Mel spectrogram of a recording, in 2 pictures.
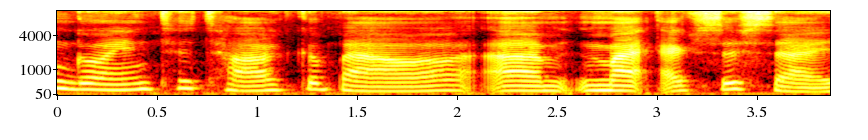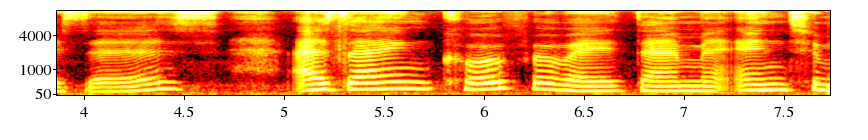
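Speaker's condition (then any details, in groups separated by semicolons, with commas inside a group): Bulbar ALS; bulbar onset in lip and tongue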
